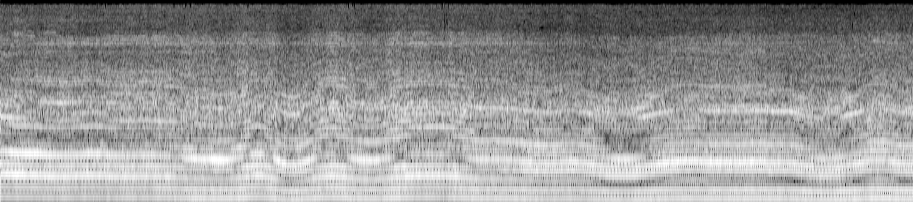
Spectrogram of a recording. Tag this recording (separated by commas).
Chainsaw, chainsawing trees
